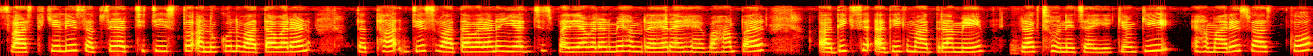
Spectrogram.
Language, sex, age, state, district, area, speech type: Hindi, female, 30-45, Madhya Pradesh, Balaghat, rural, spontaneous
